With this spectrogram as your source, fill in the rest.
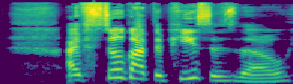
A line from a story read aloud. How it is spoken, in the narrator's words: added brightly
